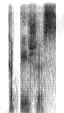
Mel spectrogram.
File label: "capacious", Indian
